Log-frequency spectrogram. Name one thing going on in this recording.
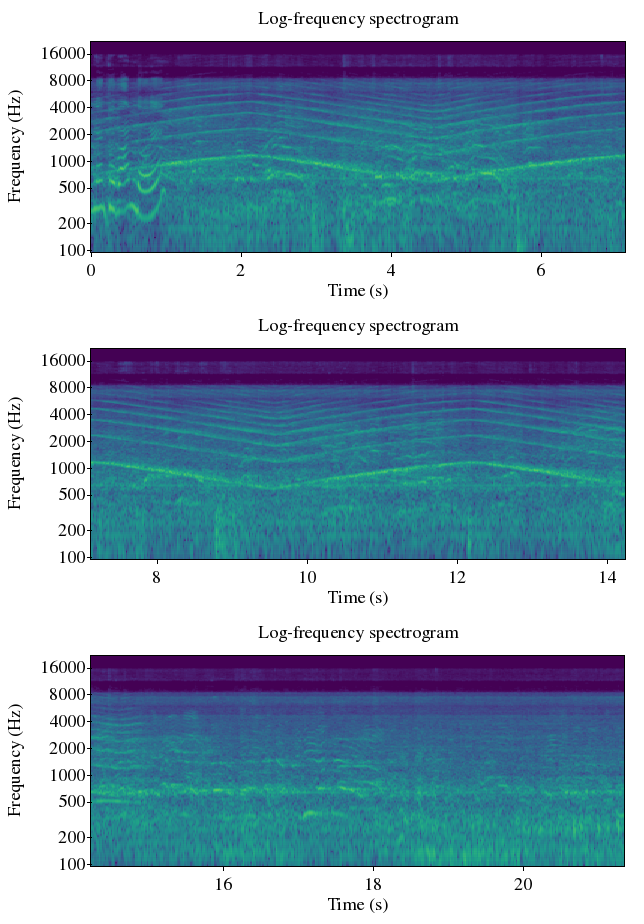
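A crowd of men and women talk and call out in the street below.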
